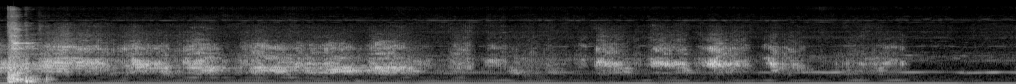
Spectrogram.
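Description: Electric buffer spreading car wax over tiles, its pad rubbing unevenly against the tile surface, with a sharp knock at the start. About nine seconds in the rubbing stops and only the motor's steady tone is left.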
